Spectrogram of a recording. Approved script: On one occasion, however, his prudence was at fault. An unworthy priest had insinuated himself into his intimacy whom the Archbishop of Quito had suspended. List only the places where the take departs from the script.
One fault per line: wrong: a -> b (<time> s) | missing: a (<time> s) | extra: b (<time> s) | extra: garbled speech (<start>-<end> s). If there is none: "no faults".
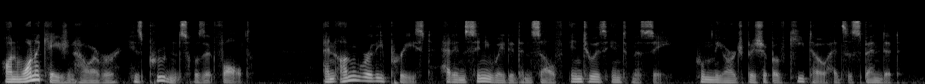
no faults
